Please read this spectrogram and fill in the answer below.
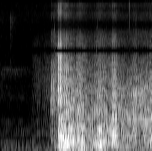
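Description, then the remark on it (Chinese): After a brief quiet moment, a wooden door slams shut with a sudden, heavy bang, followed by a loud, booming rumble that lingers for about a second. “在接近门口的时候，原本没有木门的门突然“砰”的一声合上了。”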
